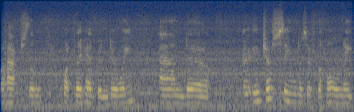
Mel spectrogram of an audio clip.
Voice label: Oral history with 85 year old white female Concord Massachusetts, american english dialect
